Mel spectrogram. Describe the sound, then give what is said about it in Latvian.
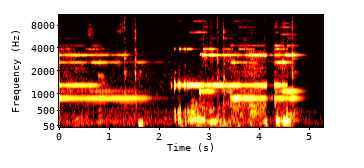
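Electric voting bell ringing in a parliament chamber before a vote: a steady, high, continuous ringing tone runs through nearly the whole clip, with some murmuring voices and movement beneath it in the second half. “Lūdzu zvanu, balsosim par 38.”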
